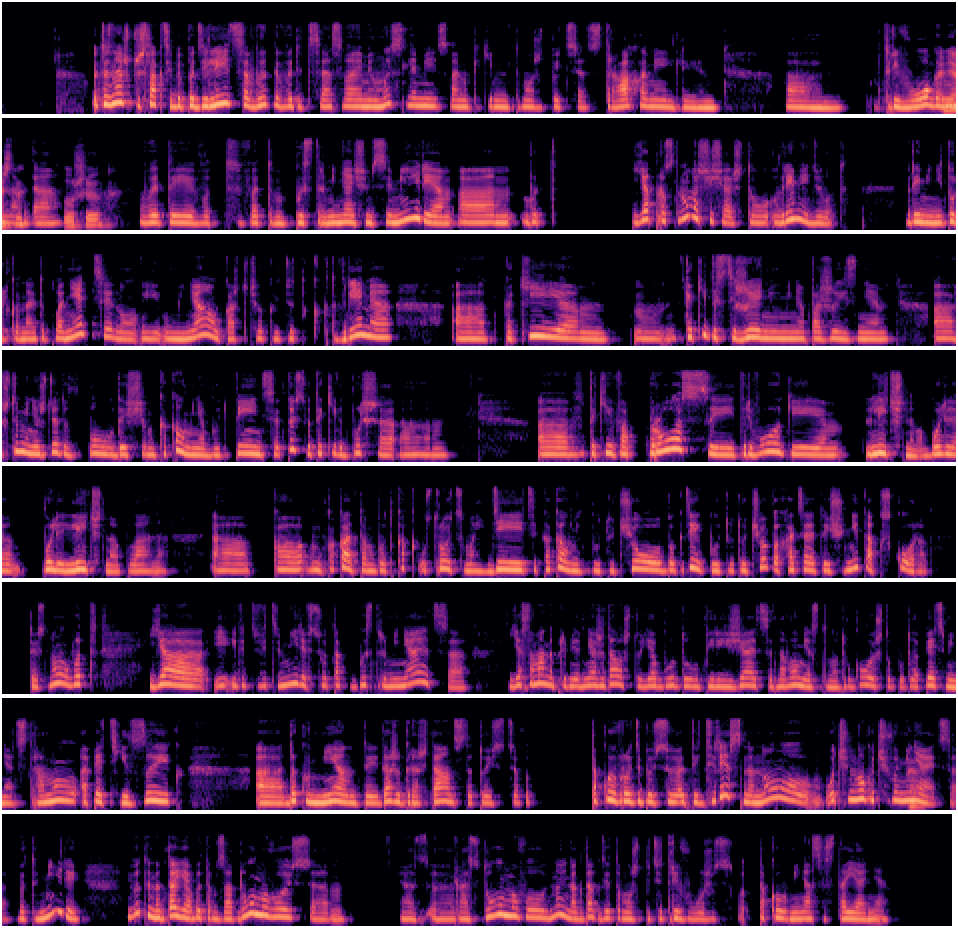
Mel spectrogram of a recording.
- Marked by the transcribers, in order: none
- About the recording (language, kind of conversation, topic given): Russian, advice, Как мне справиться с неопределённостью в быстро меняющемся мире?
